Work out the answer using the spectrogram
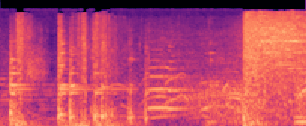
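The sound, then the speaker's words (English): A vase shatters as the maid of honor smashes it at a wedding: sharp crashes of breaking glass with scattered, tinkling shards, ending in a loud burst of noise. “Come on, it's vase breaking time. The maid of honor shatters a vase, and it symbolizes happiness for the bride and groom.”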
